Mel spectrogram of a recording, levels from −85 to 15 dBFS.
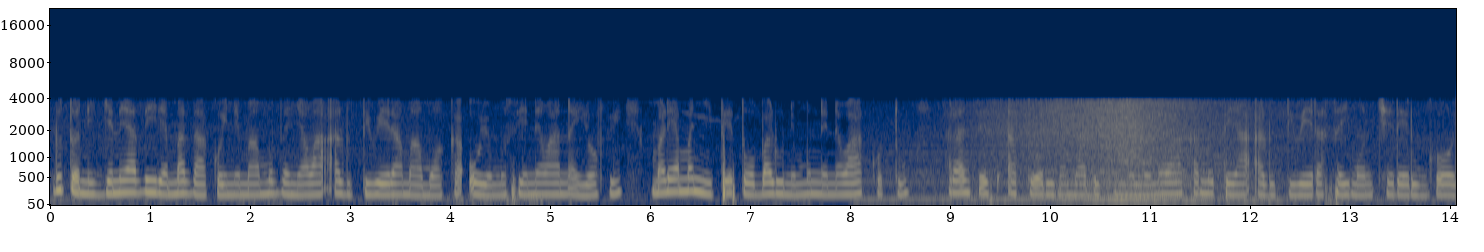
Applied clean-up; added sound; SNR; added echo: none; Motorcycle; 13 dB; none.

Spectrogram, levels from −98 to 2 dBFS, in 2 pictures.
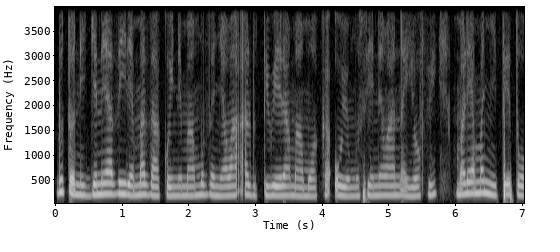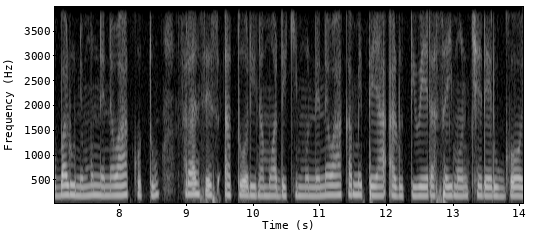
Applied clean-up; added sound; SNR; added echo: none; none; none; none.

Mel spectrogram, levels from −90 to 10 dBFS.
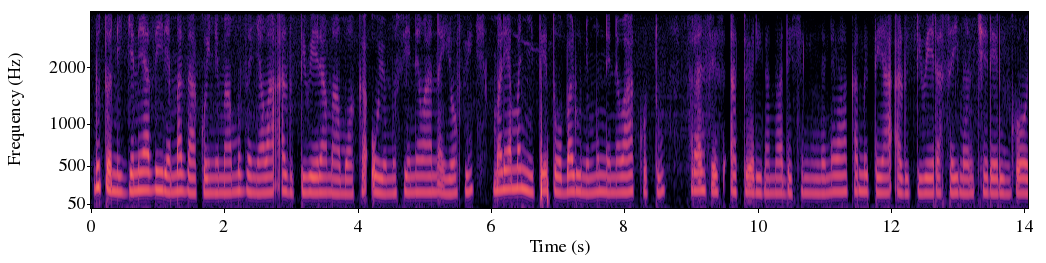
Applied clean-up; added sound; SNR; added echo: neural separator model SepFormer WHAM!.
